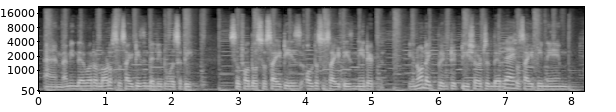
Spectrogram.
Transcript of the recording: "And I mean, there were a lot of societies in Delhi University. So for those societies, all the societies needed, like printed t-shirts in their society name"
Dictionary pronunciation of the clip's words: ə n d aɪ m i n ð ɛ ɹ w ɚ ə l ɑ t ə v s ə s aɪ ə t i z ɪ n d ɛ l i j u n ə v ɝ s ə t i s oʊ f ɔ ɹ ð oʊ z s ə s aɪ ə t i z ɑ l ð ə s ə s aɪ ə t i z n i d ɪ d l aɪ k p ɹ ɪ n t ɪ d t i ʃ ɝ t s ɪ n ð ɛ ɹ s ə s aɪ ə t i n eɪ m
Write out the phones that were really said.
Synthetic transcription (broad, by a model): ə n d aɪ m i n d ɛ ɹ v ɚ ə l ɑ t ə v s ə s aɪ ə t i z ɪ n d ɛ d j u n ə v ɝ s ə t i s oʊ f ɔ ɹ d oʊ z s ə s aɪ ə t i z ɑ l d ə s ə s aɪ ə t i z n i d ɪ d l aɪ k p ɹ ɪ n t ɪ d t i ʃ ɝ t s ɪ n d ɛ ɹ s ə s aɪ ə t i n eɪ m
